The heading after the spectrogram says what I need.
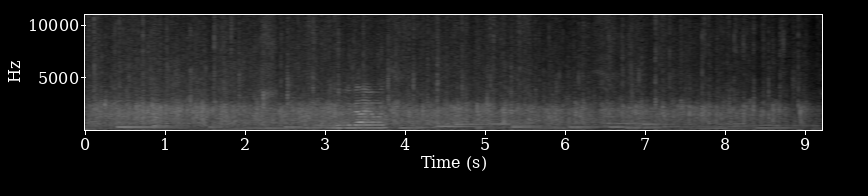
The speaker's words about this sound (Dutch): Applaus, mag wel.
